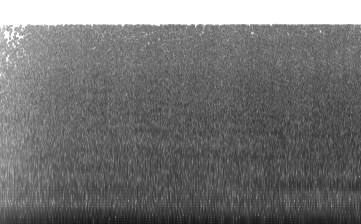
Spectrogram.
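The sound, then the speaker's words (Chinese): A helicopter's engine and rotor roar steadily, a dense low throbbing hum with a whooshing turbine rush on top, swelling over the first second and then holding loud and constant. No one speaks. “中国航空工业集团旗下的直升机设计研究所、昌河飞机工业公司、北京通航、江西直升机公司扎堆落户在这里，空军五直十也是在这里研制并首飞。”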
